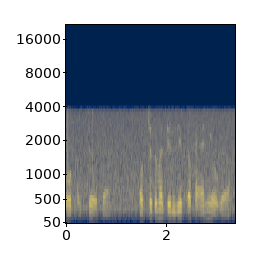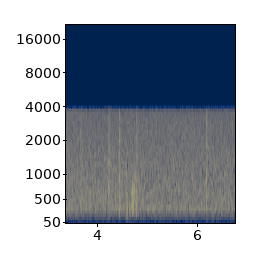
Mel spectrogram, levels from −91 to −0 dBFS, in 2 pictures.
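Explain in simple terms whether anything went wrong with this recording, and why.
Nothing went wrong with this recording of speech. It has the narrow, boxed-in sound of an ordinary landline call, where G.711 telephone coding carries nothing above about 3.8 kHz, and the room noise from where the microphone sits stays quietly in the background.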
